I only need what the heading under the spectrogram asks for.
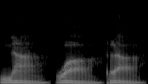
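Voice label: "nawara", concatenated syllables; Affixing experiment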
